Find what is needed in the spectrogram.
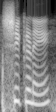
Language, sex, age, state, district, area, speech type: Marathi, female, 30-45, Maharashtra, Buldhana, urban, read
